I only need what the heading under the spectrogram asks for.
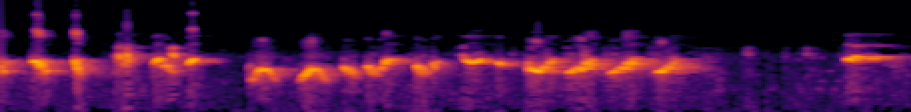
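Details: Lively Greater green leafbird song for songbird training: a continuous stream of rapid, slurred whistles rising and dipping, finishing with a lone clear note after a short pause.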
